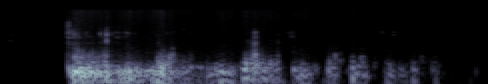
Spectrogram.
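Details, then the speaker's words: Mitral regurgitation murmur teaching recording: low heart sounds with a steady pansystolic murmur whose pitch does not change throughout systole. "what you should be noticing is that the pitch of sound does not change throughout systole it is throughout Sicily"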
